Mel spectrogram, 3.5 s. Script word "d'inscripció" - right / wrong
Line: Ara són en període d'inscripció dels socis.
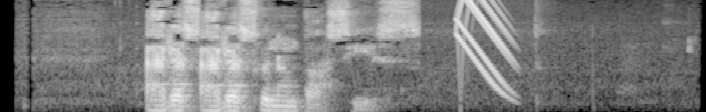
wrong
